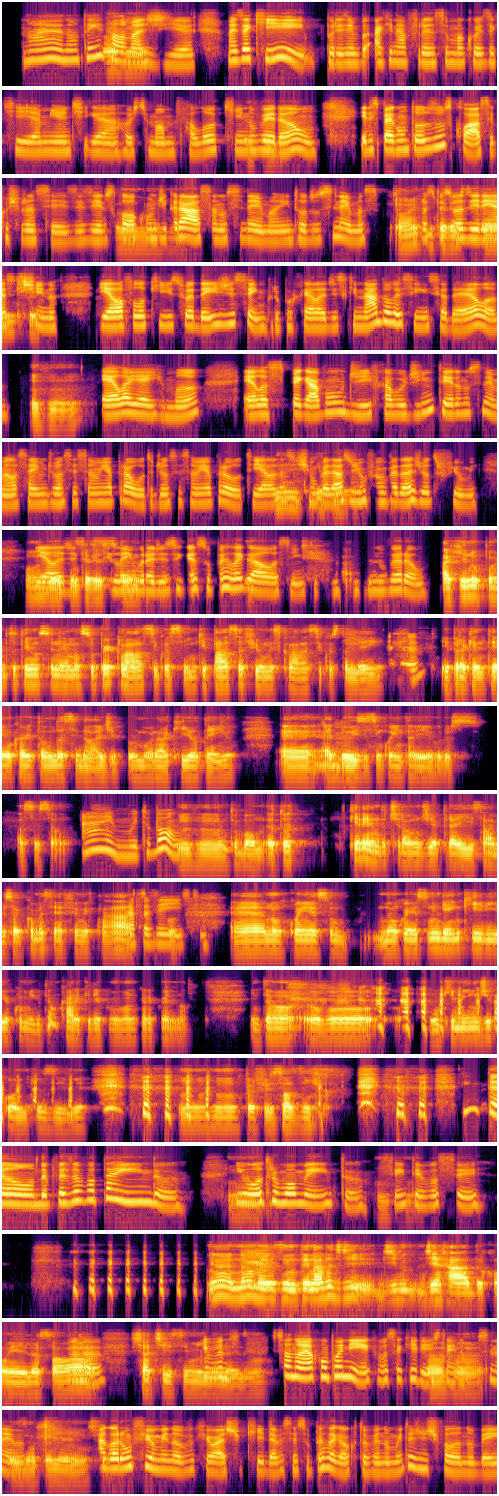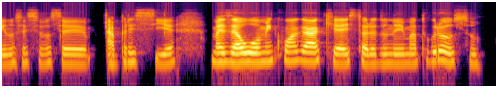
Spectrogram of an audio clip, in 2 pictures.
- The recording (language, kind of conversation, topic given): Portuguese, unstructured, Qual foi o último filme que fez você refletir?
- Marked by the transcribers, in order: in English: "hostmom"; unintelligible speech; unintelligible speech; laugh; chuckle; laugh; unintelligible speech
